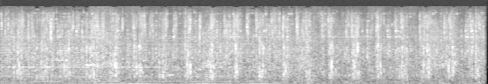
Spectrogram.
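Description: A horse-drawn carriage clatters and clops along a cobbled street.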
